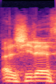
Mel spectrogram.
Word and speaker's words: Agiles: Alors voilà, on prononce Agiles parce que c'est ESS à la fin, qui était anciennement l'Apreva, qui est un réseau de garages et de loueurs solidaires.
